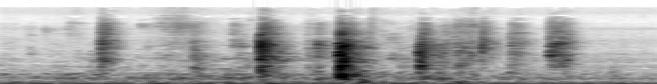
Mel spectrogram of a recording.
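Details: A Great spotted woodpecker (Dendrocopos major) calls with sharp, high 'kik' notes, five or six spaced irregularly over three seconds, against a quiet background.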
